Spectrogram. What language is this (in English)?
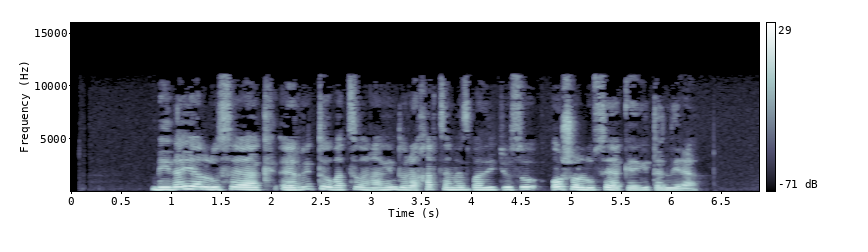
Basque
